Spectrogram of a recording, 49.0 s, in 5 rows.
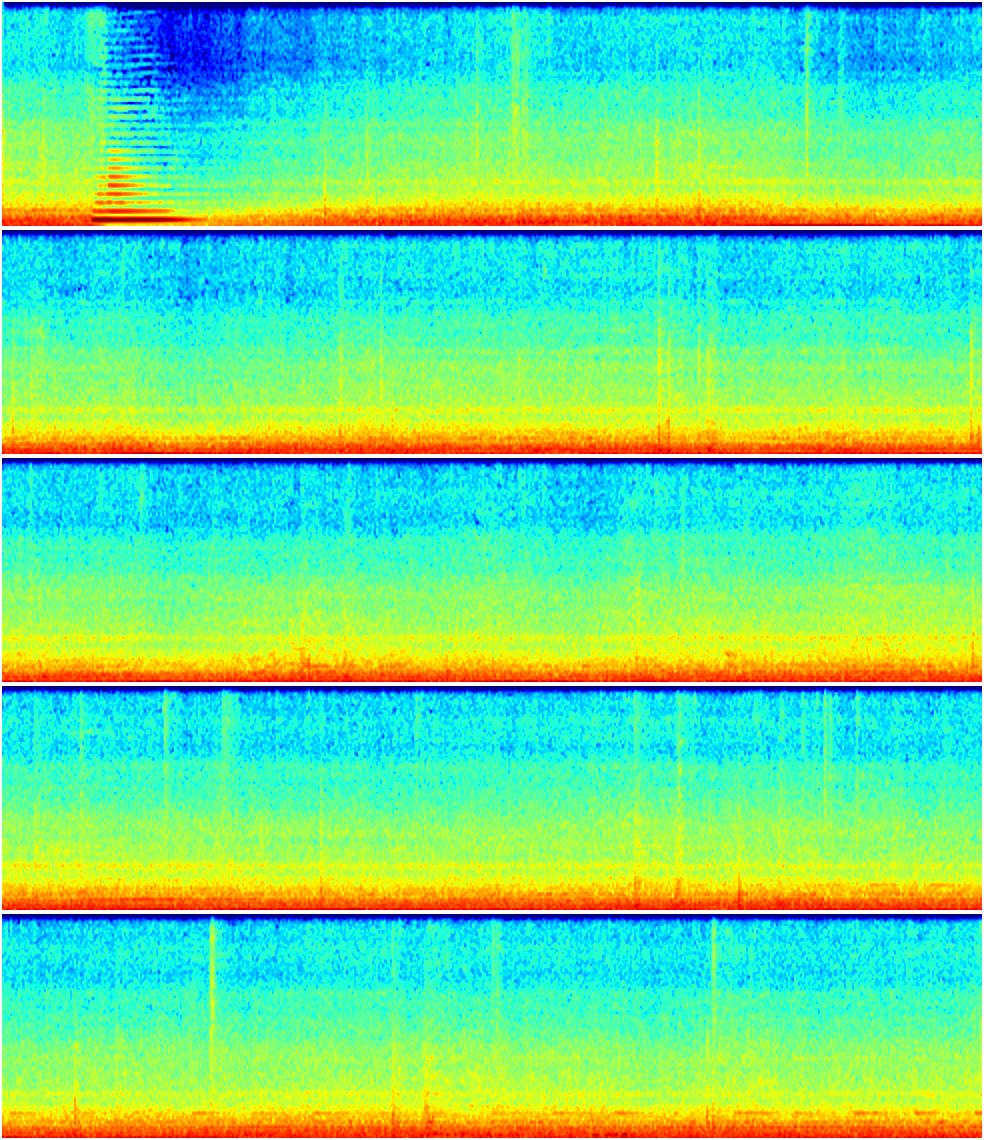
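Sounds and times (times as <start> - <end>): train running on track: 0.0 - 49.0
train horn blast: 0.8 - 2.2.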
